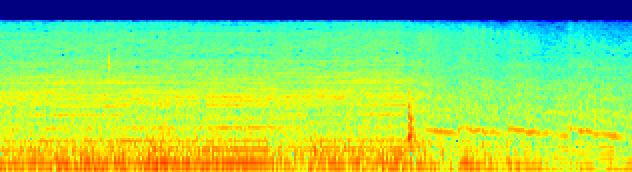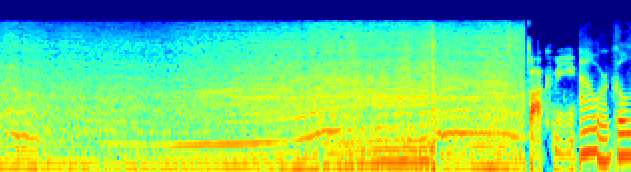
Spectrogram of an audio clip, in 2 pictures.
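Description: A racing car engine whines at high revs, then drops in pitch as the car slows.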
